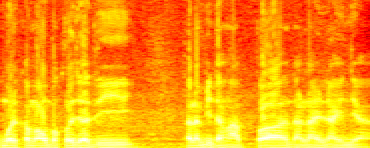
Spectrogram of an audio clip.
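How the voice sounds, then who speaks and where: This man talks with a very deep, low pitch, keeping a moderate pace. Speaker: professor. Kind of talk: interview.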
